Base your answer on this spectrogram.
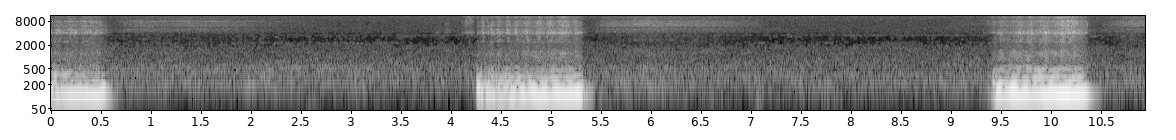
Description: Luna, Our Labrador, Snoring.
